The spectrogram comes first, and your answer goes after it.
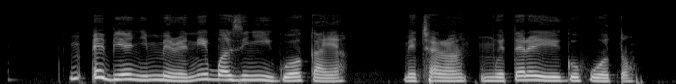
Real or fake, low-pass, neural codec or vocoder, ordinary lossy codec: real; 10.8 kHz; none; AAC, 64 kbps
